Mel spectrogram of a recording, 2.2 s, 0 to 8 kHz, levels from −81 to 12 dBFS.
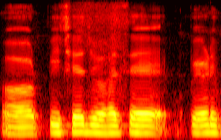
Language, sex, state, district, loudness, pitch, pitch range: Hindi, male, Bihar, Katihar, -14 LUFS, 110 Hz, 105-115 Hz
